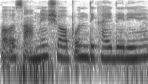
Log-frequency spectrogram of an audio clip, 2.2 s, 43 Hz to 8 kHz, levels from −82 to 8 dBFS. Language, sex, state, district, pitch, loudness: Hindi, female, Uttar Pradesh, Muzaffarnagar, 210 Hz, -13 LUFS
